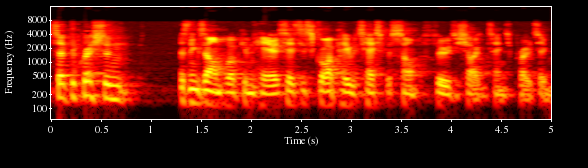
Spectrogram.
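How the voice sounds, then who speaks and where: Talking very fast with an English accent, a man at a medium pitch shows very wide pitch swings and vocal fry. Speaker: science teacher. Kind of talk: tutorial.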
